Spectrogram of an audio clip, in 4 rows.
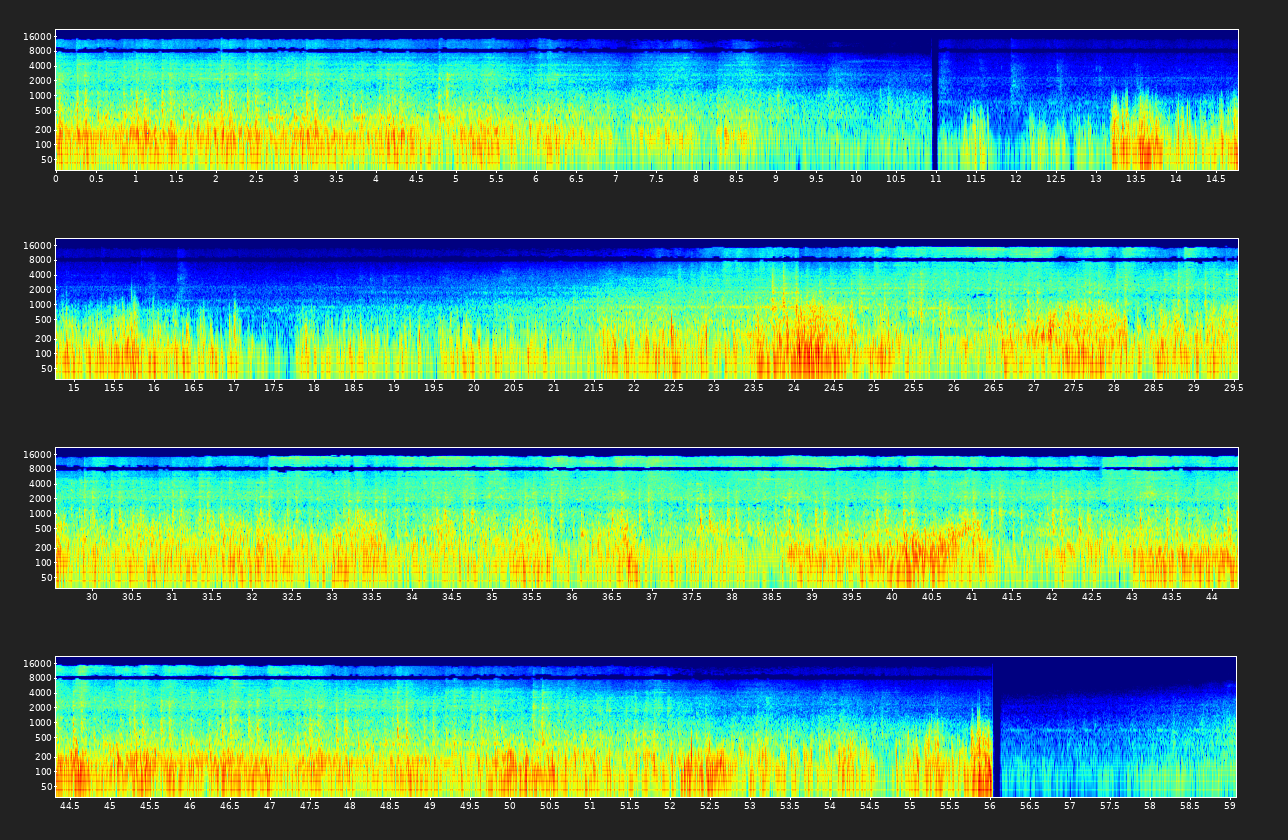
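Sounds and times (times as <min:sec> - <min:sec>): electric locomotive passing: 0:00.0 - 0:59.0
wheels clacking over rail joints: 0:22.5 - 0:52.4.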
